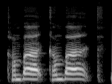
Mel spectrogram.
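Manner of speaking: loud urgent call. Real, not acted. To a guest who vanished from chat, loud calling. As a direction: call them back, loud and pressing.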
